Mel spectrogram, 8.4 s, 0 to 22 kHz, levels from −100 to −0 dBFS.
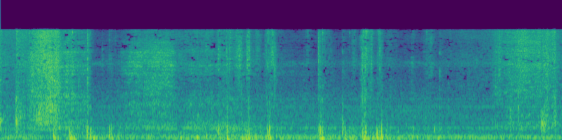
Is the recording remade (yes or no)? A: no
